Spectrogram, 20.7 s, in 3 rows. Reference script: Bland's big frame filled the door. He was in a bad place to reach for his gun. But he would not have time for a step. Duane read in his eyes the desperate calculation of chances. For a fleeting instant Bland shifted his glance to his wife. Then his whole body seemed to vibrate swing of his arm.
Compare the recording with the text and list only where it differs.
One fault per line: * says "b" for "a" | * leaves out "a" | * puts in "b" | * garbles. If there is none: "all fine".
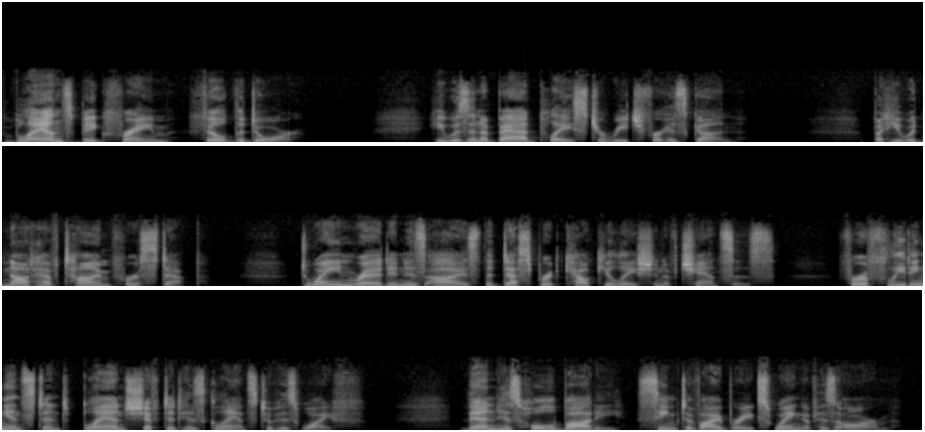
all fine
